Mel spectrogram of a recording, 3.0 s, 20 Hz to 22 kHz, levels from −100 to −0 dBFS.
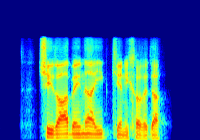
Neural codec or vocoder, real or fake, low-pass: codec, 16 kHz, 0.7 kbps, FocalCodec; fake; 7.2 kHz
